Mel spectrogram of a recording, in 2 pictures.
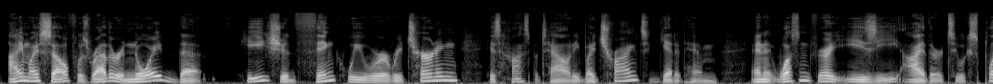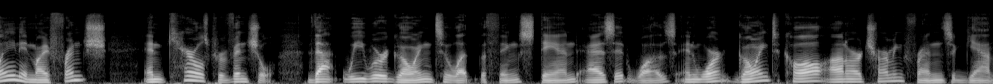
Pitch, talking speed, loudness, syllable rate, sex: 120 Hz, 170 wpm, -19 LUFS, 4.2 syllables/s, male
